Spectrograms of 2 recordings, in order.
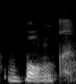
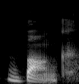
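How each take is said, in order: First: The vowel is closed, like an O sound. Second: The vowel is between open A and O. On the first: The speaker calls it wrong. "It's also not bonk" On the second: The speaker calls it right. "It's between the two"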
